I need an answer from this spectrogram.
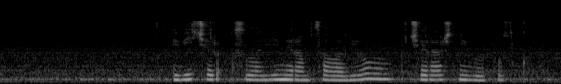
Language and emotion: Russian, neutral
